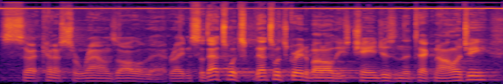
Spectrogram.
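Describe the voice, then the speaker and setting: A man's voice: fairly low pitch, fairly quick, a little mellow, in a large hall, a little hiss or hum. A man on a discussion panel, speaking with enthusiasm and praise and repeating his phrases.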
